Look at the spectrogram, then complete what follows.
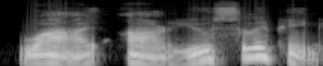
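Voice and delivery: "Why are you sleeping" slowly, word by word; slow model repeat. Shown as a demonstration. English teacher repeating a question for Turkish learners, slow model repeat. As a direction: stretch each word out for learners.

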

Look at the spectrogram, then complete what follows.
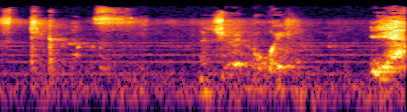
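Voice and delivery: faint voiceless groan; disgusted whisper. Real, not acted. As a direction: choke the words out in a whisper. After tasting, gagging.

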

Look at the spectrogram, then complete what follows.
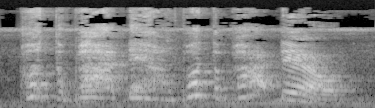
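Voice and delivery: high, urgent mock command, half laughing; mock officer yell. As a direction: bark the order like a panicky cop, played up. Officer orders woman drop pot.

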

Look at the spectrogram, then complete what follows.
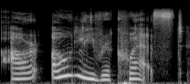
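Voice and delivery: high, slow fairy voice; little man. A narrator's reading. Fairy begins his request to fisherman, high little voice. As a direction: announce it slowly in a high voice. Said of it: "said the little man".

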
